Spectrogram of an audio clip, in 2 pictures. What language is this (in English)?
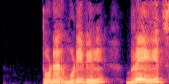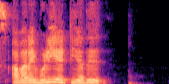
Tamil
